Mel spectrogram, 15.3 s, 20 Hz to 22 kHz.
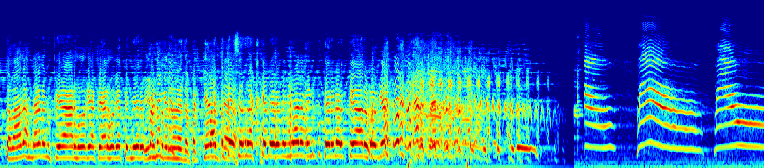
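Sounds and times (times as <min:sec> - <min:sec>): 
speech: 0:00.1 - 0:10.8
laughter: 0:00.1 - 0:11.2
cat meowing: 0:11.6 - 0:15.2.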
